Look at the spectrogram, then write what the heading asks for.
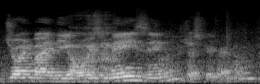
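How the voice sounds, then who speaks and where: Casual male show host, off-mic in a reverberant room with clear background noise. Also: fairly high pitch, a little fast. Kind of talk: casual comedic show introduction. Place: echoey room with several people. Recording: roomy, echoey, noisy, distant mic.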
